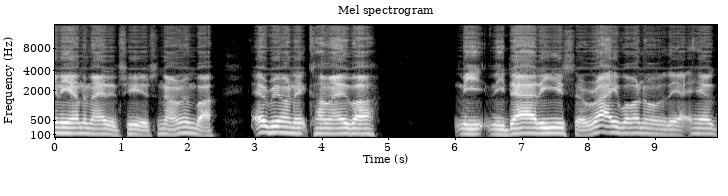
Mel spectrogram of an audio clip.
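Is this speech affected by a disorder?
Yes: cerebral palsy; from birth, tight muscles.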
